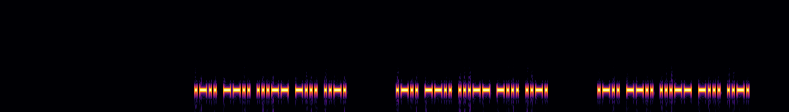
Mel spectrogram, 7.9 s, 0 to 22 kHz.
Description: Morse code, heard as a keyed tone, about 50 wpm, 700 Hz. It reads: LZ3BF LZ3BF LZ3BF
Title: DXCC-100 Call Signs - 5 Characters - Repeated 3x - 50wpm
